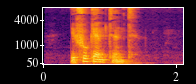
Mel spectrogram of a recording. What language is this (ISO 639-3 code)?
kab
